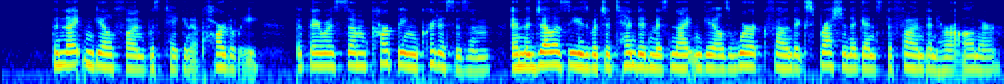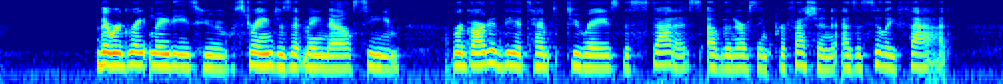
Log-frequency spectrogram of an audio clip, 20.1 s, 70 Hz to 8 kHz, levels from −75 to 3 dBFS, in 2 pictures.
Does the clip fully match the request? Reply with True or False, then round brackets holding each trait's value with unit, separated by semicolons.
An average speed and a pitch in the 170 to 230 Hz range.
True (165 wpm; 185 Hz)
